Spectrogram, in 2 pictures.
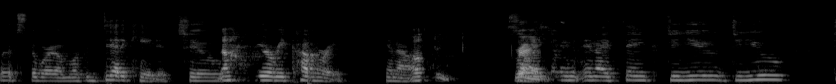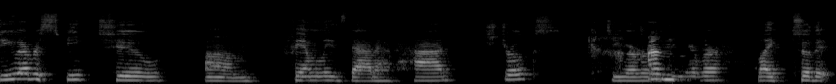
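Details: Adult woman speaking; normal speech.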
